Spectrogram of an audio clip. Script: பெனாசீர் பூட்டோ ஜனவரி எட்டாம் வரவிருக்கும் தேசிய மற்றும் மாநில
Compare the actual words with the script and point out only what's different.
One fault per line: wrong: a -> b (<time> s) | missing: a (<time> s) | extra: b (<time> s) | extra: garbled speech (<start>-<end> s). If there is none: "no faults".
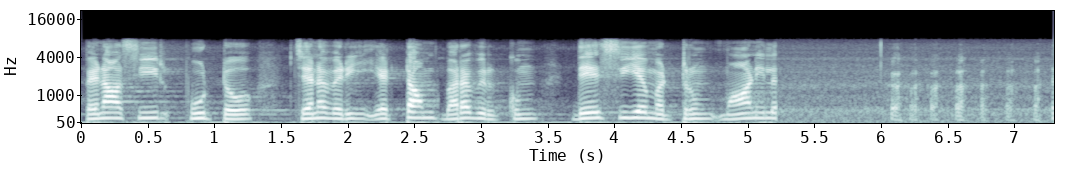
no faults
